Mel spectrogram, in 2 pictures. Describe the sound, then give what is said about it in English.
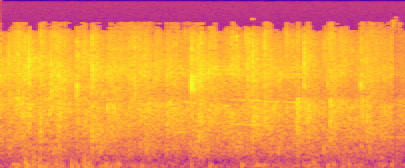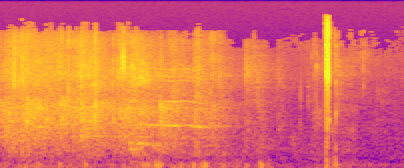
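Audience applause at a church gathering greets an Aboriginal elder as he walks up to speak. Steady, moderately loud clapping runs for about five seconds, then thins out and fades, ending with a few scattered thumps. “And so let's give him a hand as he comes up.”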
